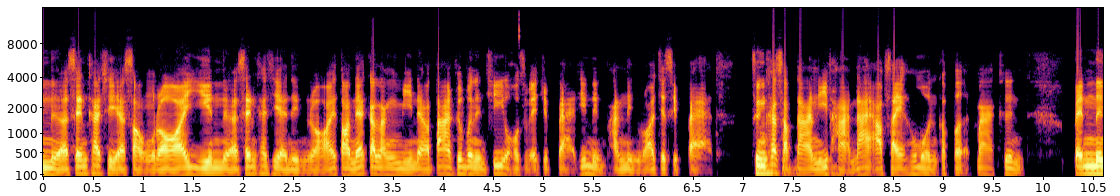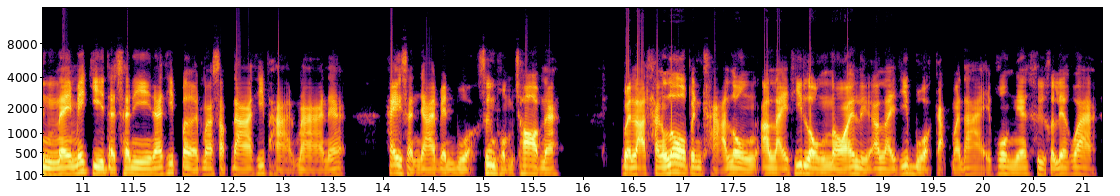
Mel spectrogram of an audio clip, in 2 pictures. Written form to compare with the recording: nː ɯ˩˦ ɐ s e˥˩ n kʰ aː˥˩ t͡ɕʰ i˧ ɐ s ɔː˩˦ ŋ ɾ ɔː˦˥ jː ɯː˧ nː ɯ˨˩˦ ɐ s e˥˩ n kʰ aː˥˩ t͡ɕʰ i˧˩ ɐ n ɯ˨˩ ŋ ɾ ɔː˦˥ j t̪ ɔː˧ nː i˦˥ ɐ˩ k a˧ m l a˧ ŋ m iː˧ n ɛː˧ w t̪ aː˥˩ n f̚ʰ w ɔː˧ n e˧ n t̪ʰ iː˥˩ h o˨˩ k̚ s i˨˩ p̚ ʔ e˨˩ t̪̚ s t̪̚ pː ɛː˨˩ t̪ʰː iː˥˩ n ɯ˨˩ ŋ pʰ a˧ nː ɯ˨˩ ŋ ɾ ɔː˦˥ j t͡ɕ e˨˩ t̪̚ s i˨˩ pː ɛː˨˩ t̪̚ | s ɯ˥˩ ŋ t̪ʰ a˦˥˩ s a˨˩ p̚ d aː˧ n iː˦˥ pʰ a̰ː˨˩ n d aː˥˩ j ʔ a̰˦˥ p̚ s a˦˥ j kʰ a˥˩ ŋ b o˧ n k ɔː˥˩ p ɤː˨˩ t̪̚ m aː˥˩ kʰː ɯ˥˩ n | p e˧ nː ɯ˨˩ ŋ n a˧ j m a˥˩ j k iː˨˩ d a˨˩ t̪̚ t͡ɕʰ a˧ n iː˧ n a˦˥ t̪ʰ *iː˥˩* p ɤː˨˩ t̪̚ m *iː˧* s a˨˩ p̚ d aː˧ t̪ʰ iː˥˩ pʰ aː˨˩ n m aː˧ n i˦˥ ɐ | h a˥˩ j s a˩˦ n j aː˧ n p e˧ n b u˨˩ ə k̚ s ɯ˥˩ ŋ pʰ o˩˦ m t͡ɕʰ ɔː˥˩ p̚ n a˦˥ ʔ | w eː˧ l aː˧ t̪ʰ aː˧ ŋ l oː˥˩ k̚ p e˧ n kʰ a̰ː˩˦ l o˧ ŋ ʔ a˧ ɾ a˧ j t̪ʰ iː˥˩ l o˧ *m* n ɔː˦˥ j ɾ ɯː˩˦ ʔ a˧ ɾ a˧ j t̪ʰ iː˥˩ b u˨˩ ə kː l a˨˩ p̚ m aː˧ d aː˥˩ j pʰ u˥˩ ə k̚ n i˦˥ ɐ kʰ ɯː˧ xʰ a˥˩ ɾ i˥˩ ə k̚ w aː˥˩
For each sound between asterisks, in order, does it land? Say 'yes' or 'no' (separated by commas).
yes, no, no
